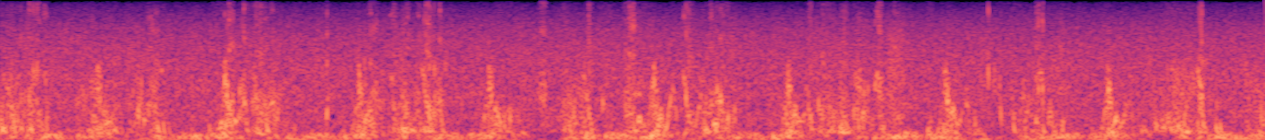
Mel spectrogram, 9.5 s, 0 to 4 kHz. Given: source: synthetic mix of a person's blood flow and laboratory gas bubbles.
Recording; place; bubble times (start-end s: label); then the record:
Doppler ultrasound of blood flow; precordium
0.00-0.39 s: bubbles
0.49-0.91 s: bubbles
0.96-1.30 s: bubbles
1.59-2.27 s: bubbles
2.42-2.50 s: bubbles
2.71-3.38 s: bubbles
3.69-3.91 s: bubbles
3.98-4.61 s: bubbles
4.66-4.88 s: bubbles
5.09-5.55 s: bubbles
5.87-5.94 s: bubbles
6.04-6.78 s: bubbles
6.97-7.01 s: bubbles
7.05-7.17 s: bubbles
7.29-7.66 s: bubbles
7.73-8.02 s: bubbles
8.52-9.27 s: bubbles
9.32-9.49 s: bubbles
From the record:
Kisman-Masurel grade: 342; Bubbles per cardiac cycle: rolling drumbeat, 9 or more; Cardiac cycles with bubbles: 100%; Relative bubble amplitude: moderate (0.250 to 0.450); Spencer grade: 3 (all of the cardiac periods contain showers or single bubble signals, but not dominating or overriding the cardiac motion signals); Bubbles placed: anywhere in the cardiac cycle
